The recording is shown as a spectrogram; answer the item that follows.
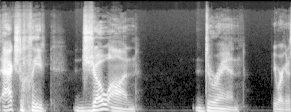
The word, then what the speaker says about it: Jhoan: I thought it was I thought it was Johan Duran I think a lot of people did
